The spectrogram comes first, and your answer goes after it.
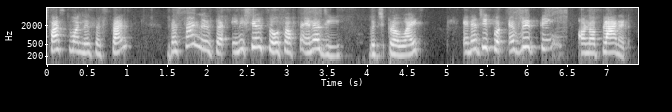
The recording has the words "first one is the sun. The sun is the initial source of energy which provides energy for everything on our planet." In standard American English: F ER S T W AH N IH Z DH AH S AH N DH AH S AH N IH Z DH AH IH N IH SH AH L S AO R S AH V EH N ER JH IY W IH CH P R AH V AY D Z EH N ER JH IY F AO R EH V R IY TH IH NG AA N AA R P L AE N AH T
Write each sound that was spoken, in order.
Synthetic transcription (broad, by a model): F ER S T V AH N IH Z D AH S AH N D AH S AH N IH Z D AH IH N IH SH AH L S AO R S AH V EH N ER JH IY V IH CH P R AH V AY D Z EH N ER JH IY F AO R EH V R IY T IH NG AA N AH P L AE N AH T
